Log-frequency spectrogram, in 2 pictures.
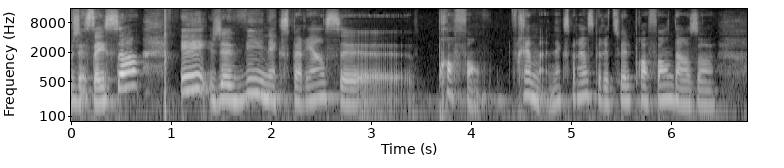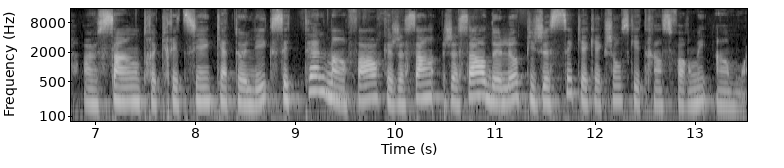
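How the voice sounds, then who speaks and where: Someone with a Quebec accent speaks at a moderate pace, somewhat breathy, with ordinary pitch variation on a very clean recording with a silent background. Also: woman, medium pitch for a woman. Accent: Québécois French. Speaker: former nun turned sales director. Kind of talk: interview.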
